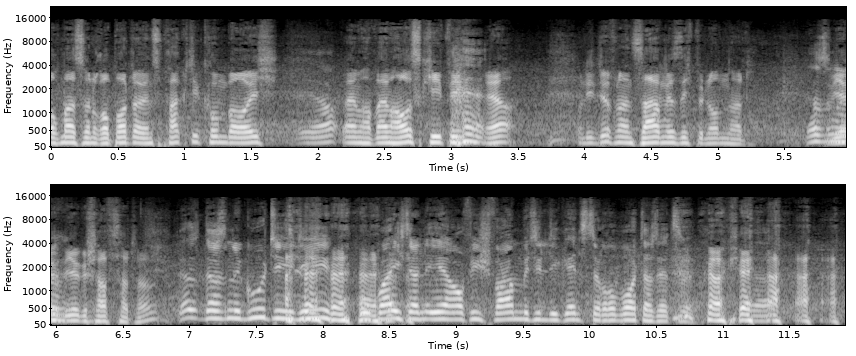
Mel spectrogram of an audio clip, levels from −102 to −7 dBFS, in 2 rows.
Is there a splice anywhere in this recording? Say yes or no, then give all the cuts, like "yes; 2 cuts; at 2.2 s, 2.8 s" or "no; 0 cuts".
no; 0 cuts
